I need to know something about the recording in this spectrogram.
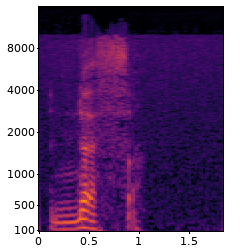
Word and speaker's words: neuf: And last but not least, you get neuf. Repeat. Neuf. Okay, so you pronounce the final F. Okay, and then E plus U gives you this E. Neuf.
